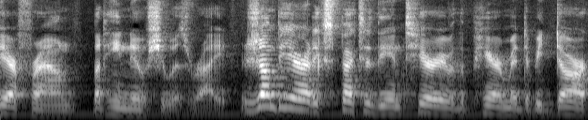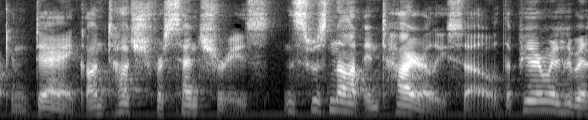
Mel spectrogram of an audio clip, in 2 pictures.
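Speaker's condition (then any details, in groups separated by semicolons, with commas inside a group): No condition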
